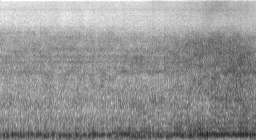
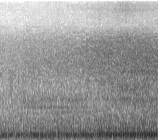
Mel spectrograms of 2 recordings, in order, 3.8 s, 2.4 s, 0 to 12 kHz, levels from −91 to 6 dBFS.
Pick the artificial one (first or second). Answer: first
